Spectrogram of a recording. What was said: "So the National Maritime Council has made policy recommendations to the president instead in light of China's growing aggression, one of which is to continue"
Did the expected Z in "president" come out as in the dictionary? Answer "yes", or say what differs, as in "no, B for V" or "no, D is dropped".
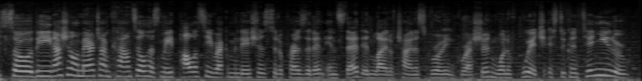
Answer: yes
